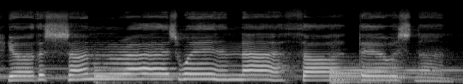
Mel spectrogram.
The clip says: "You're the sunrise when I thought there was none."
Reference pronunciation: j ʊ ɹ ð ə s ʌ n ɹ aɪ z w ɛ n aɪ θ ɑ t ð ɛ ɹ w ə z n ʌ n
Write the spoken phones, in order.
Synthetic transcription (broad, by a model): j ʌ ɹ ð ə s ʌ n ɹ aɪ z w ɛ n aɪ θ ɑ t ð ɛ ɹ w ə z n ʌ n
